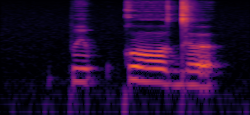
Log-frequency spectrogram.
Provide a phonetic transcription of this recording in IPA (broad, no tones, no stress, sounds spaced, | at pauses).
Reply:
p i p k o d ɵ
